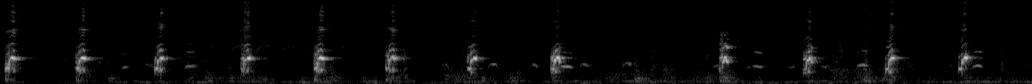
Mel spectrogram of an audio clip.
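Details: Series of hoarse honking calls from a decoy female white-breasted waterhen, about a dozen notes with a brief pause midway, softer faint sounds in between.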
